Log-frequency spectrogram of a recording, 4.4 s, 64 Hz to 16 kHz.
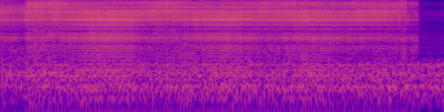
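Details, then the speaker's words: Eastwood TIG 200 AC/DC welding aluminum with a contaminated tungsten (black ring); harsh, raspy crackling buzz that wavers instead of a smooth hum, arc wandering and sounding wrong. "Again, you could just tell right away something was up, right? You got that black ring around. It sounds different too. It doesn't sound right."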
